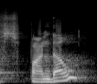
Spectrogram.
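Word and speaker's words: Spandau: If you want to connect with him, he's there and passionate, enthusiastic ambassador of Spandow. Is that how you pronounce it?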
